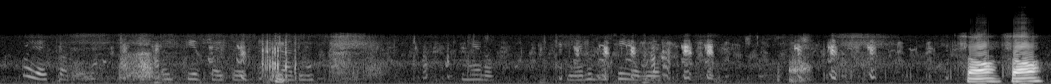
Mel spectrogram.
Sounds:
fowl, honk, goose

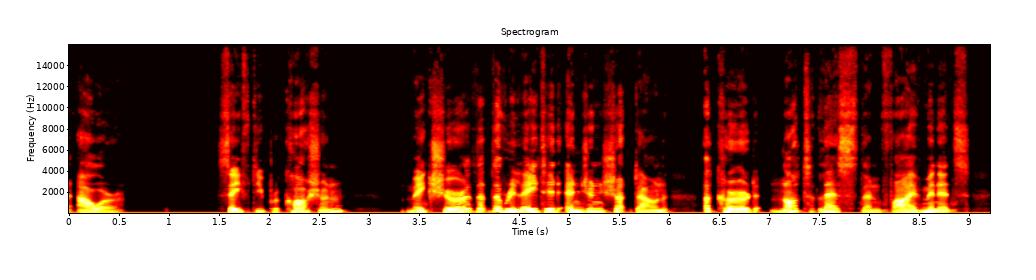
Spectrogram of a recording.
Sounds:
speech

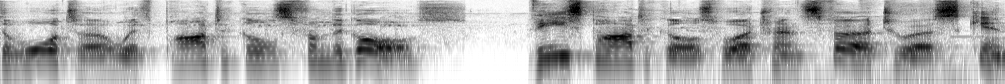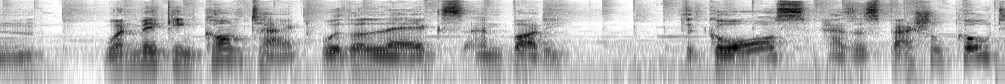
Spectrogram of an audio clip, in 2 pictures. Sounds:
music, speech

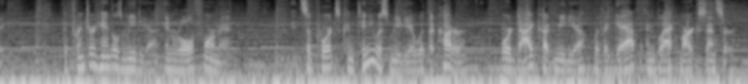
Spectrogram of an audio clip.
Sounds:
speech, music

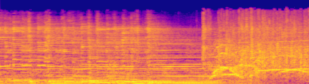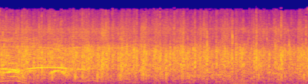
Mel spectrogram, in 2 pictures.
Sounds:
speech, people clapping, guitar, country, applause, music, acoustic guitar, plucked string instrument

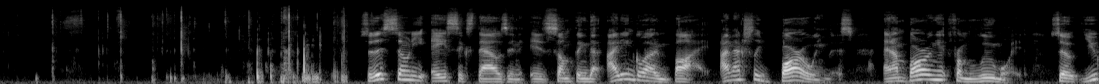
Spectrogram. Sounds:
speech, inside a small room

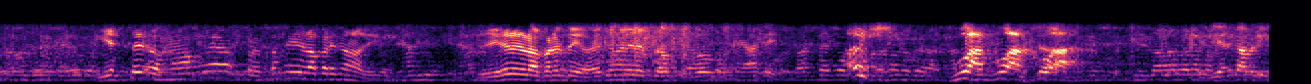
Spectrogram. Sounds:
speech

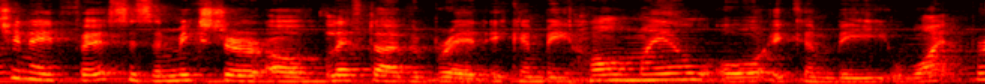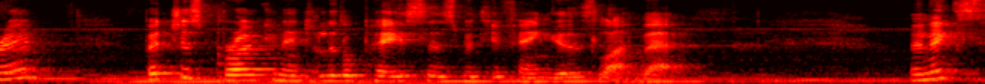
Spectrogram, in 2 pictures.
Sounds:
speech

